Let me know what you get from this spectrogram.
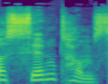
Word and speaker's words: symptoms: Scientific symptoms，好，看到 symptoms 这个字，中间这个开头这个 y 要念成短母音 i 的声音，symptoms。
